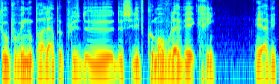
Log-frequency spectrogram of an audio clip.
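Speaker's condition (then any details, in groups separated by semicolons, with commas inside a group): No condition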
